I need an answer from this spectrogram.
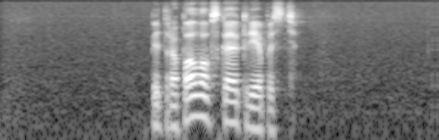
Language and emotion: Russian, neutral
